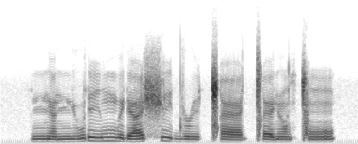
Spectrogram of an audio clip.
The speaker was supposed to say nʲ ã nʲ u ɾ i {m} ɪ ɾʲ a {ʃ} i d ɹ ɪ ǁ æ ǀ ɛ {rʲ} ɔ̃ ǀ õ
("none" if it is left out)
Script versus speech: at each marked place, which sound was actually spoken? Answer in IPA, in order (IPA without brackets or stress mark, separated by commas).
m, ʃ, ɾʲ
